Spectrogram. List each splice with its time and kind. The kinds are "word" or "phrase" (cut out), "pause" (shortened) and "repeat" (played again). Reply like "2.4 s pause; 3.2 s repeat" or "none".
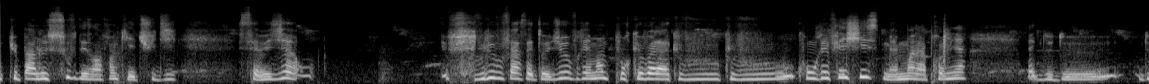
4.7 s word; 6.1 s word; 6.7 s word; 8.0 s word; 8.8 s word; 10.4 s word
